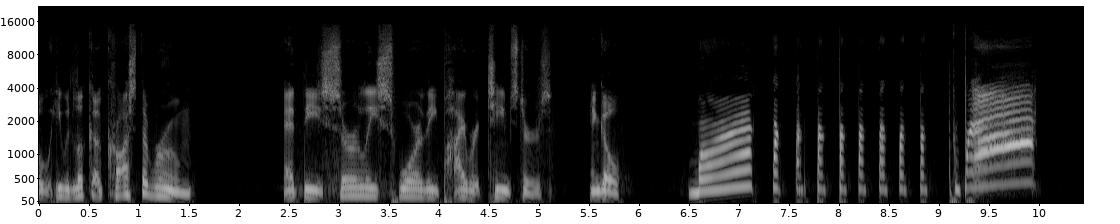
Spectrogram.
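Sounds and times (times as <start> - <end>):
speech: 0.0 - 1.6, 2.4 - 5.9, 6.5 - 10.0
person imitating a chicken with clucks and a drawn-out squawk: 6.5 - 10.1.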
